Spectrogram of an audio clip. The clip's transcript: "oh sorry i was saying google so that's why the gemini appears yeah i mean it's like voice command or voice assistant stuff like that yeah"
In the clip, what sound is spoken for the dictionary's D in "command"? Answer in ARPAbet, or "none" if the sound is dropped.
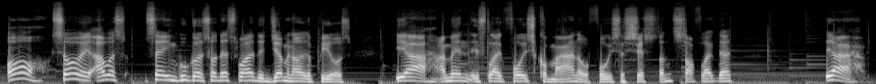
D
